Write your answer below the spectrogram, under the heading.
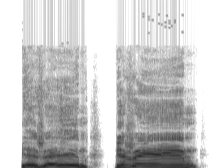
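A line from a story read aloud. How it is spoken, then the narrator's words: Old man shouting. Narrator (Russian): прокричал старик в зеленом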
